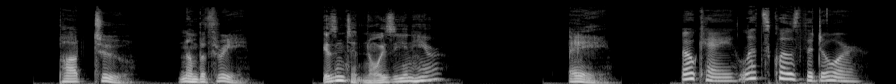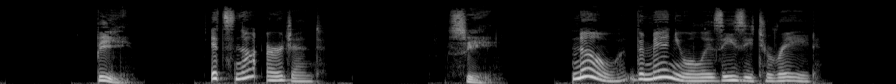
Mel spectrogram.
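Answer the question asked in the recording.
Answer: A: Okay, let's close the door.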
